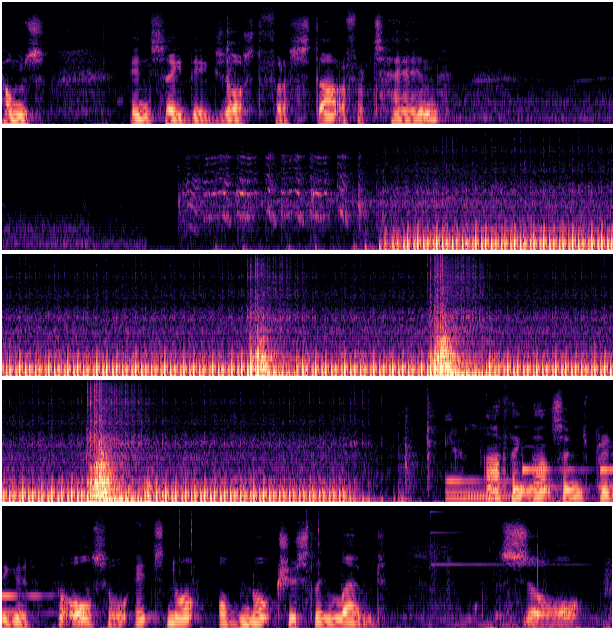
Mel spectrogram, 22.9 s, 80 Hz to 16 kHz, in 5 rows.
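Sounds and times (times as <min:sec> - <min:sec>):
starter motor cranking: 0:05.9 - 0:07.6
motorcycle engine idling and revving: 0:05.9 - 0:16.8.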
